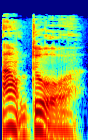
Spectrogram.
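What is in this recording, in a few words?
"outdoor", British English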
